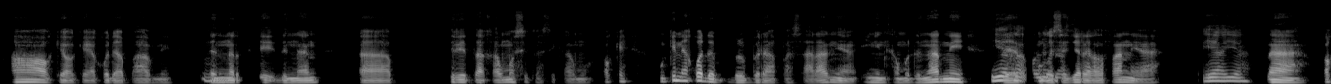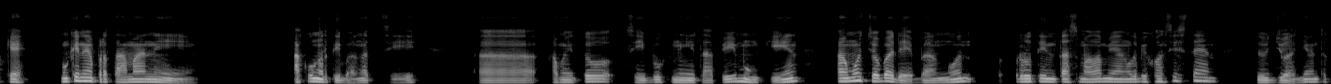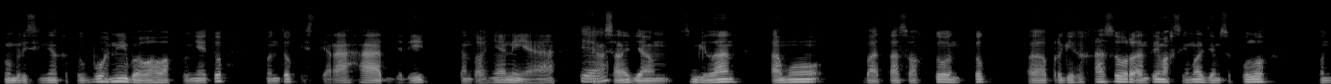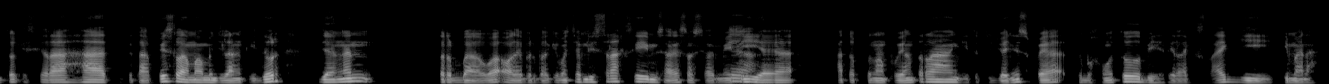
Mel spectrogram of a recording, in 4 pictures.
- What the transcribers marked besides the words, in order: "beberapa" said as "berberapa"; other background noise
- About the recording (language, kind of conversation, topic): Indonesian, advice, Bagaimana saya gagal menjaga pola tidur tetap teratur dan mengapa saya merasa lelah saat bangun pagi?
